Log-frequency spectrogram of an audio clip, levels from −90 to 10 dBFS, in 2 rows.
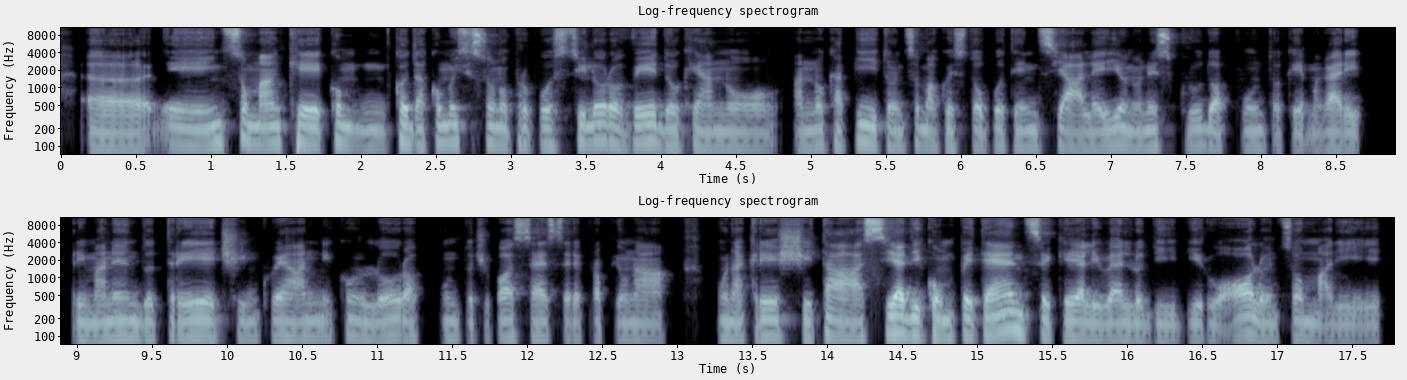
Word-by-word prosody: uhm, 85 -1 -1
e 100 -2 -2
insomma, 110 0 +4
anche 110 0 +2
con 95 -6 -5
co 115 - +2
da 100 -3 -3
come 110 +3 -2
si - - +2
sono 105 -3 +5
proposti 105 +2 -1
loro, 120 +2 +2
vedo 110 -5 -1
che - - -9
hanno 85 -1 -5
hanno 90 +3 -6
capito, 110 -5 -4
insomma, 90 0 -3
questo - - -3
potenziale. 90 -1 -1
Io 100 +3 -2
non 90 0 -6
escludo 95 +1 +2
appunto 90 -1 -8
che, - - -7
magari, 85 0 -3 0.3
rimanendo 85 +1 -4
3-5 90 -1 -3
anni 90 +1 -4
con 90 -3 -7
loro, 95 +4 -1
appunto, 90 -1 -11
ci - - -12
possa 90 -1 0
essere 85 0 -2
proprio 85 - -9
una 85 -2 -5 0.4
una 85 -2 -3
crescita 95 -2 0
sia 115 +5 +12
di 105 -1 +1
competenze, 110 +6 +3
che 90 -1 +1
a - - +3
livello 85 0 -1
di 80 0 -9
di 85 0 -6
ruolo 105 +4 +1
insomma, 80 -1 -4
di 80 0 -9
90 Hz, 170 wpm, -23 LUFS, 85-105 Hz, 0.4 s, sia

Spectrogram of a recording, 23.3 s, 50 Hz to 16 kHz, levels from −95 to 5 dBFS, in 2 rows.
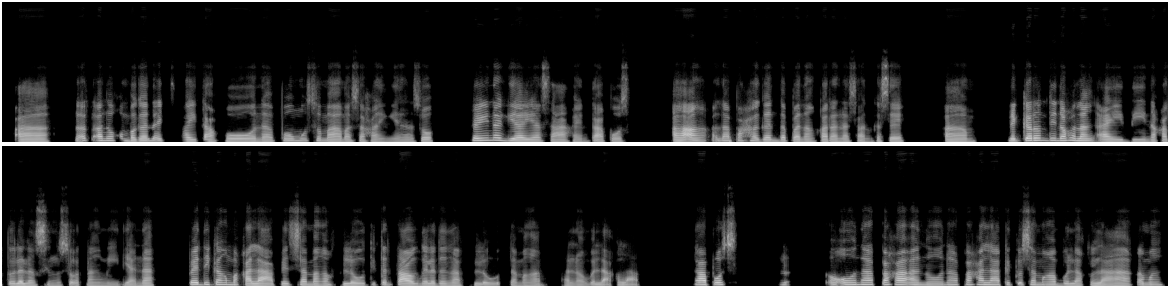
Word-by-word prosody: Ah, 165 -2 +3 0.3
na 245 +4 0
ano 235 +1 +3
kung 235 - -8
baga, 215 +1 +4
na-excite 200 -3 -3
ako 165 -1 0
na 185 +1 -1 0.4
sumama 190 -5 -1
sa 175 - -5
kanya. 150 -2 -8
So, 185 0 0 0.4
siya 250 - +6
yung 280 - -1
nagyaya 205 -5 +3
sa'kin 160 -2 -4
tapos, 175 0 -3 0.4
ah 200 0 +6
ah, - - -10
napakaganda 205 -2 -1
pa 185 - +1
ng 175 -1 -4
karanasan 170 -2 -3
kasi, 175 0 -2 0.4
um 165 -1 0 0.3
nagkaroon 255 +5 +6
din 255 -1 -1
ako 245 +2 +5
ng 220 -1 +5
ID 175 -2 -1
na 190 - -1
katulad 180 0 +1
ng 175 - -2
sinusuot 170 -3 -5
ng 165 -1 -6
media 145 0 -6
na 175 +1 +1 0.4
puwede 235 +1 +5
kang 250 -1 +3
makalapit 185 -4 +3
sa 205 - +1
mga 190 0 -1
float, 170 0 0
tinatawag 205 -3 +4
nila 180 0 +1
dun 180 -1 -4
na 165 - -2
float 155 -2 -5
na - - -5
mga 155 -1 -7 0.3
ano, 145 -2 -6
bulaklak. 80 - -4 0.5
Tapos 230 +1 +5 0.4
n - - -6 0.4
oo, 220 +1 +3
napakaano, 230 -4 +4
napakalapit 225 0 +1
ko - - -3
sa 225 - 0
mga 210 -1 -1
bulaklak, 180 -2 -1
yung 205 - -1
ma 210 - -1
185 Hz, 160 wpm, -24 LUFS, 170-215 Hz, 0.5 s, siya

